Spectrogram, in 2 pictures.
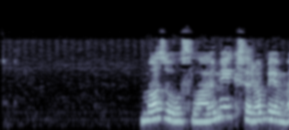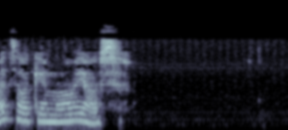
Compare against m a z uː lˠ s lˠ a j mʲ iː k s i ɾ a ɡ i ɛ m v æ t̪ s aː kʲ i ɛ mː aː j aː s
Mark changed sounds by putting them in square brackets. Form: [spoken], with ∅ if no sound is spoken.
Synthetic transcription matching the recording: m a z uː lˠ s lˠ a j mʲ iː k s [a] ɾ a [b] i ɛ m v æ t̪ s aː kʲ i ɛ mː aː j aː s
